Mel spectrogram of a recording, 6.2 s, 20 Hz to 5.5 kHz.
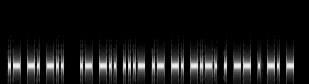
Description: Morse code, heard as a keyed tone, about 25 wpm, 600 Hz. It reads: AND ADVANCEMENT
